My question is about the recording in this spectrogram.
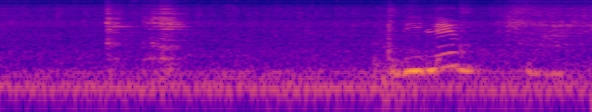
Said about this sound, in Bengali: দিয়ে ভালো করে আবার একটু কষে নেব।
